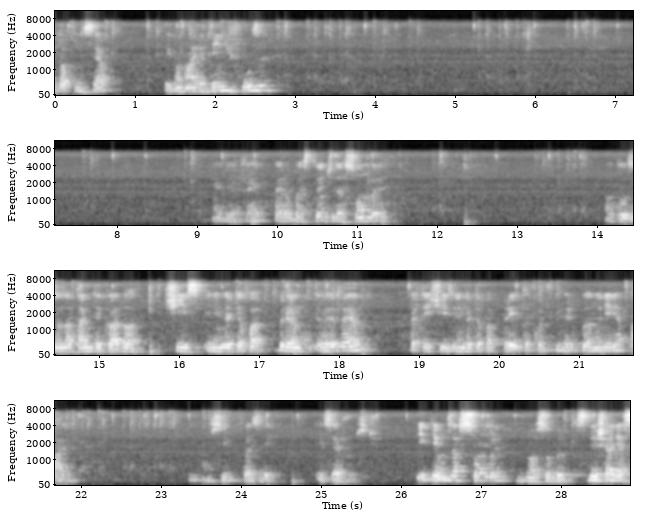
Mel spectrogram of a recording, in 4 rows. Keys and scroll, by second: 9.6 x, 11.2 b, 12.2 x, 15.5 x, 18.2 x, 21.1 x, 24.5 x.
